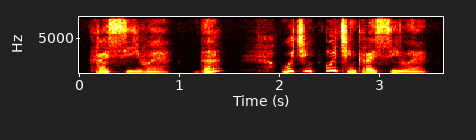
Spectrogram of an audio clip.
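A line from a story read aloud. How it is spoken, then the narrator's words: Laughing. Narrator (Russian): засмеялась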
